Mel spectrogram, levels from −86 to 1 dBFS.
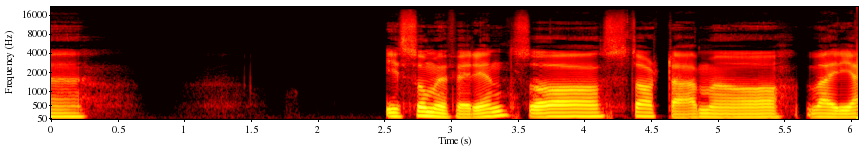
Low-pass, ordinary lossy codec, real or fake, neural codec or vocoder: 19.8 kHz; none; fake; vocoder, 44.1 kHz, 128 mel bands every 512 samples, BigVGAN v2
